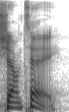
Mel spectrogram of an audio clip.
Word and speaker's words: Shantae: It's Shantae.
